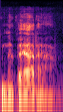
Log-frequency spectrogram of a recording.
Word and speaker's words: Nevada: I understand it's pronounced Nevada.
